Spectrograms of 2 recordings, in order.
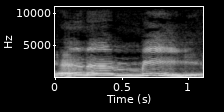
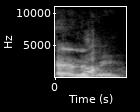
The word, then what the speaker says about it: N.M.E: like, And of course, no one pronounces enemy like they should. They're always like N.M.E, N.M.E. It's enemy. Yeah, It's like enemy, enemy at the gates, public enemy. You can say enemy.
